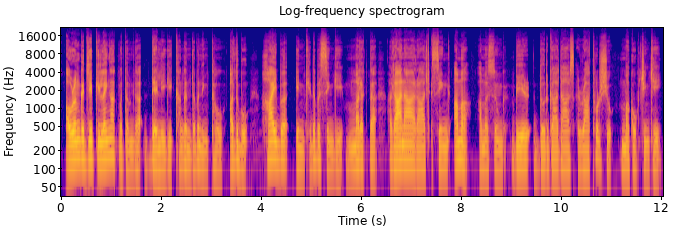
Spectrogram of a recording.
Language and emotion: Manipuri, neutral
